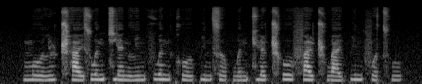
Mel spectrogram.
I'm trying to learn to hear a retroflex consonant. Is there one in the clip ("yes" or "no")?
yes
